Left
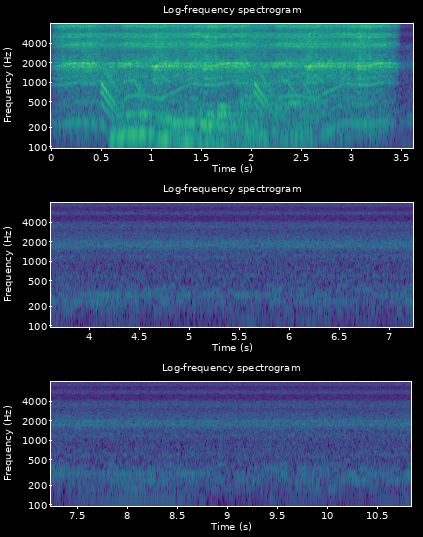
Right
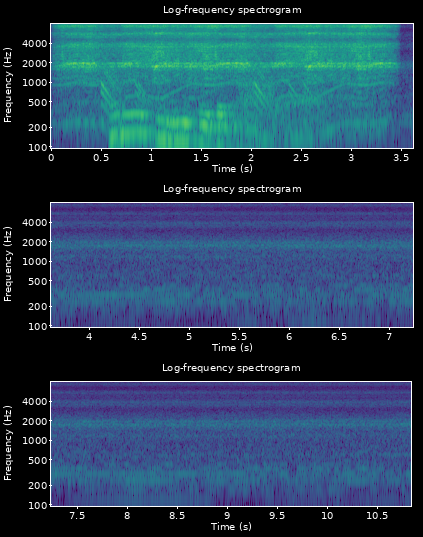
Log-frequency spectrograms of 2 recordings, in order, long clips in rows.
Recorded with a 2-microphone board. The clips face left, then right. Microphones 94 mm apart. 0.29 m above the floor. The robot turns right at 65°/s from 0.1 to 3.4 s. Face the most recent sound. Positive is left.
turn(degrees=90)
